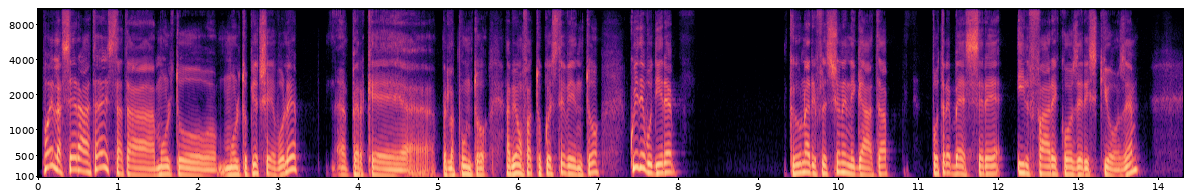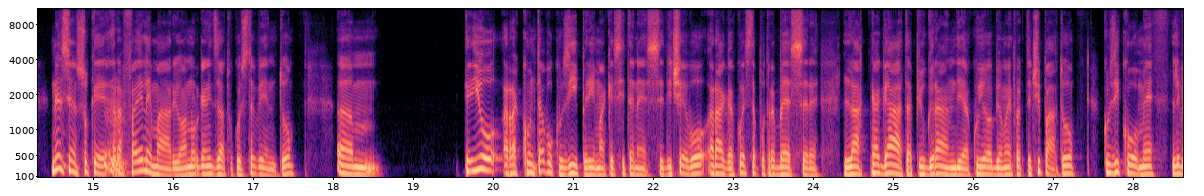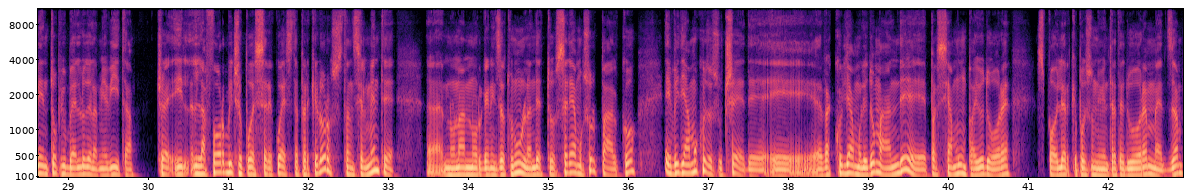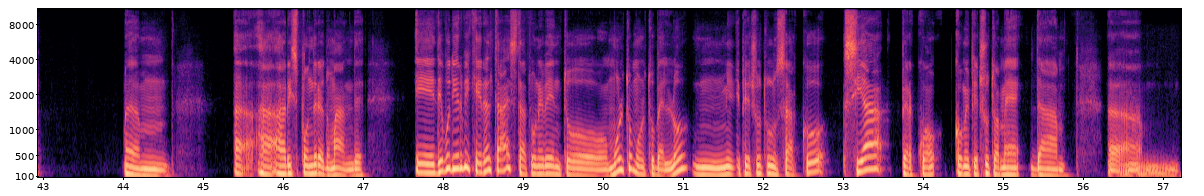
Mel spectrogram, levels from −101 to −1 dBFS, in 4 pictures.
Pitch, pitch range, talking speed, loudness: 145 Hz, 130-165 Hz, 155 wpm, -18 LUFS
